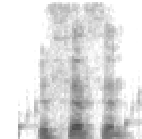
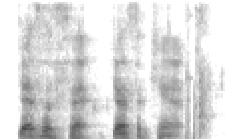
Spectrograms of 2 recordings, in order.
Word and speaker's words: desiccant: I forget how exactly you pronounce that word. Dissecant. Desiccant.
